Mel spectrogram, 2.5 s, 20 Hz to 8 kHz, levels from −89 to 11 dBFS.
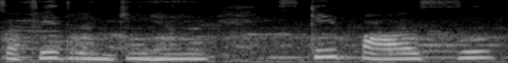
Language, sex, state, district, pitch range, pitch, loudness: Hindi, female, Jharkhand, Sahebganj, 235-290 Hz, 255 Hz, -25 LUFS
